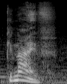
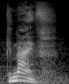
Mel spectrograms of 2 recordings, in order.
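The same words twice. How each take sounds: The two takes are said the same way.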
